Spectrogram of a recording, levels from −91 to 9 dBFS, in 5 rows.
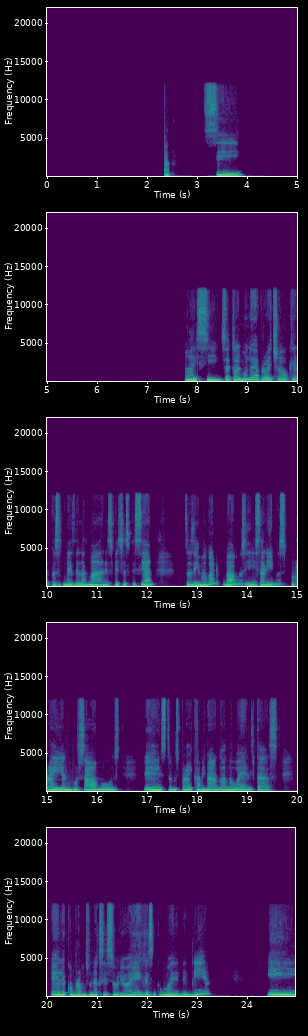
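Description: The input feed was likely lost at the very start of this speech clip, with the recorder writing silence, so the audio opens in an audio dropout to silence lasting until 2.35 s: dead, room-tone-free silence before the speech cuts in mid-flow, anything said earlier missing.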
